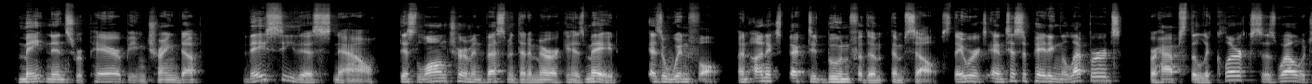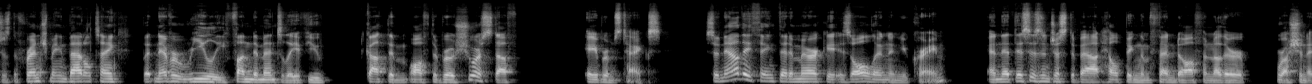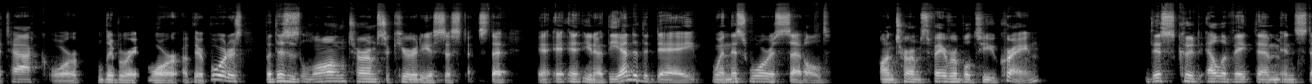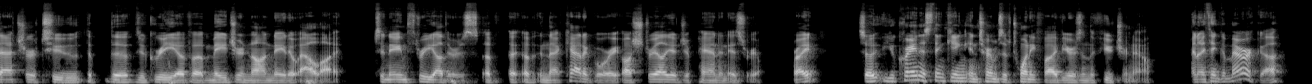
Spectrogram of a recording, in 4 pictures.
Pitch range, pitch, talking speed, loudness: 105-135 Hz, 120 Hz, 185 wpm, -19 LUFS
